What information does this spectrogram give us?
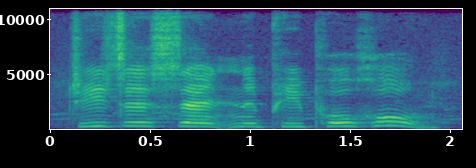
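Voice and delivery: ordinary delivery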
